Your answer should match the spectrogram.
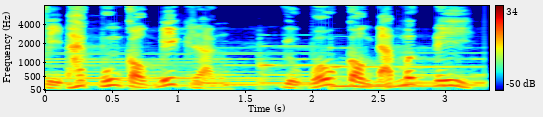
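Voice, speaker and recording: A man voicing a kind older man who lost his only son, speaking gently and consolingly in an animated drama. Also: on the high side, unhurried. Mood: gentle. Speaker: voice actor. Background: background music.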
